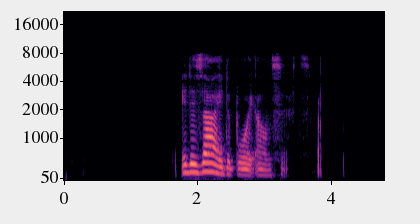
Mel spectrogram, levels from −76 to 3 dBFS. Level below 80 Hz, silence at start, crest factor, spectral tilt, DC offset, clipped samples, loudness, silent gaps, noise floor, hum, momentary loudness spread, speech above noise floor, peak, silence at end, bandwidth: -70 dBFS; 1.75 s; 22 dB; -5 dB/octave; under 0.1%; under 0.1%; -24 LUFS; none; -86 dBFS; none; 21 LU; 61 dB; -6 dBFS; 1.15 s; 8.4 kHz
